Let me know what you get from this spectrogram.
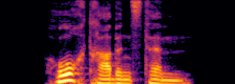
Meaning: strong dative masculine/neuter singular superlative degree of hochtrabend
- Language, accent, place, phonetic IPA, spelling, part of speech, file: German, Germany, Berlin, [ˈhoːxˌtʁaːbn̩t͡stəm], hochtrabendstem, adjective, De-hochtrabendstem.ogg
